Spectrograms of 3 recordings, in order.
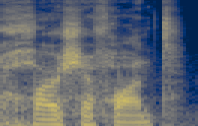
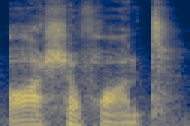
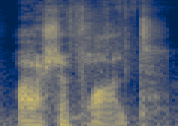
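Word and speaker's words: Haurchefant: Yeah, by the way, it's not Harshafant. It's Ashafant. Ashafont because it's French.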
